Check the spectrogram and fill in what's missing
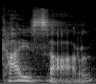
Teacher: also mit dem rollenden R, das Sie etwa aus dem Italienischen kennen, und das AE wie AI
